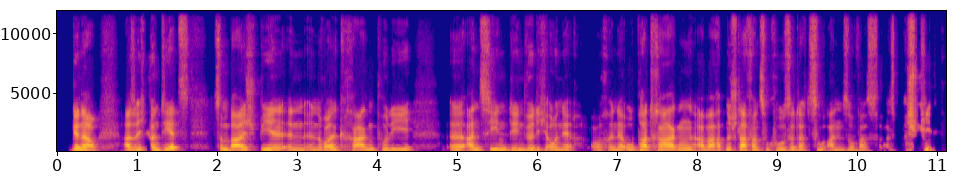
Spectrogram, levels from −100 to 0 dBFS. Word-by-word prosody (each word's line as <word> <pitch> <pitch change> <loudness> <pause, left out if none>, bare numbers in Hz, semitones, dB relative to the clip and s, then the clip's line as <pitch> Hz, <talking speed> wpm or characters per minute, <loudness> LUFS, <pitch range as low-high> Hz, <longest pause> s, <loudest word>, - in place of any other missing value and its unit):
Genau. 135 -1 +5 0.3
Also, 120 +3 +2
ich 130 - -3
könnte 150 0 0
jetzt 140 0 +2 0.3
zum 135 -2 -1
Beispiel 130 +1 +4
'n 120 -2 -4
'n 120 0 -7
Rollkragenpulli, 140 +2 0 0.4
äh, 125 0 +1
anziehen, 140 +2 0
den 120 -2 -3
würde 125 0 -1
ich 120 - -9
auch - - -2
in 125 - -3
der 115 -1 -5 0.2
auch 105 0 -10
in - - -5
der - - -1
Oper 140 +3 +3
tragen, 135 0 +2
aber 120 -1 +2
hab 130 - -3
'ne 130 - -1
Schlafanzughose 110 -5 0
dazu 100 +1 -6
an, 95 -1 -5
sowas 100 -2 -9
als 85 -2 -17
Beispiel. - - -4
130 Hz, 175 wpm, -25 LUFS, 115-135 Hz, 0.4 s, Genau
